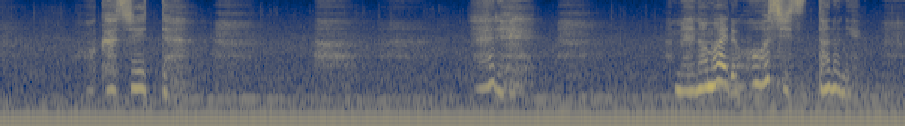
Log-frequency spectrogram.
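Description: A young woman speaks with distress, close by.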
